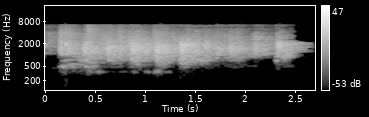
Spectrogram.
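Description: An audience claps together in a steady, dense burst of applause that holds at an even level for a couple of seconds before stopping abruptly. No one is speaking.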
